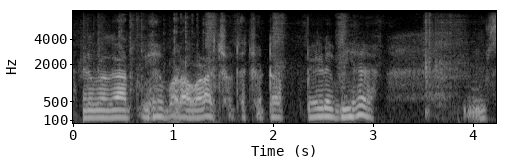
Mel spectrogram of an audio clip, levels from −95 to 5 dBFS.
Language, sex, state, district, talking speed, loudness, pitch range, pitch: Hindi, male, Bihar, Jahanabad, 70 wpm, -32 LUFS, 145-165 Hz, 155 Hz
